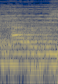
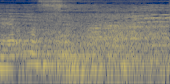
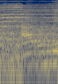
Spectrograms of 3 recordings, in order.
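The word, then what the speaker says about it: Hermès: masih pakai barang KW berarti bacanya Army bukan rmes Armi itu bahasa loh Kok bahasanya tulisan Hermes bahasanya ya itulah bahasa Prancis itu Bahasanya munafik tulisan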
